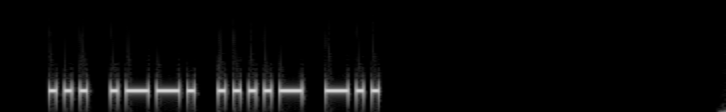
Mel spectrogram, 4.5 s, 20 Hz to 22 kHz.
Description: Morse code, heard as a keyed tone, about 25 wpm, 700 Hz. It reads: SP4D
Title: DXCC-100 Call Signs - 4 Characters - Repeated 3x - 25wpm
